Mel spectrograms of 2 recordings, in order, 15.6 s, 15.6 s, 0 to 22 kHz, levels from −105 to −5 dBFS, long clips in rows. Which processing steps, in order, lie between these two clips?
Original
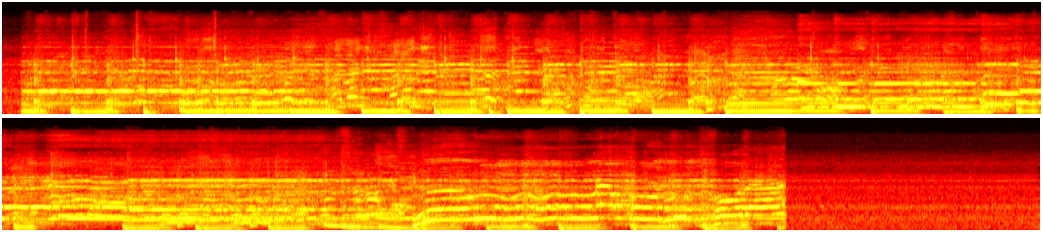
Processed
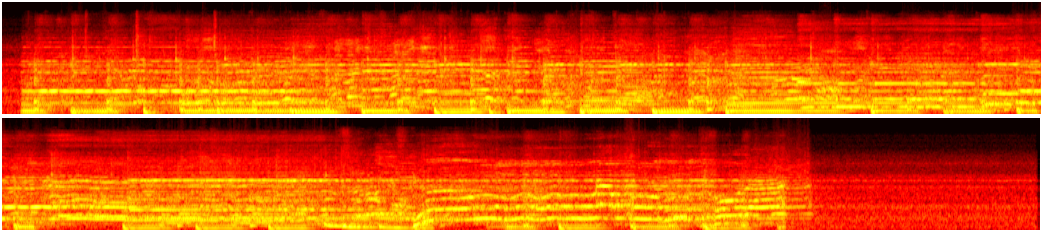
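11.03–11.57 HPF 620 Hz -> 210 Hz 12 dB/oct; speakerphone echo 0.2 s, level -10 dB; on a send at -9 dB: reverb RT60 1.1 s, pre-delay 3 ms; on the sum: gain -4 dB

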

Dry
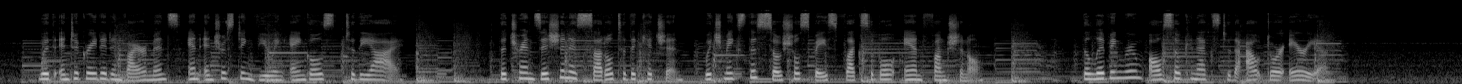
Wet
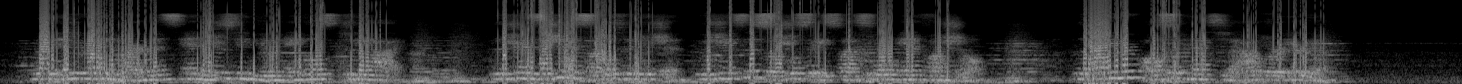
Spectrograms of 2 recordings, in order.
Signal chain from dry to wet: phase scrambler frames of 0.2 s; wrapped overs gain 18 dB

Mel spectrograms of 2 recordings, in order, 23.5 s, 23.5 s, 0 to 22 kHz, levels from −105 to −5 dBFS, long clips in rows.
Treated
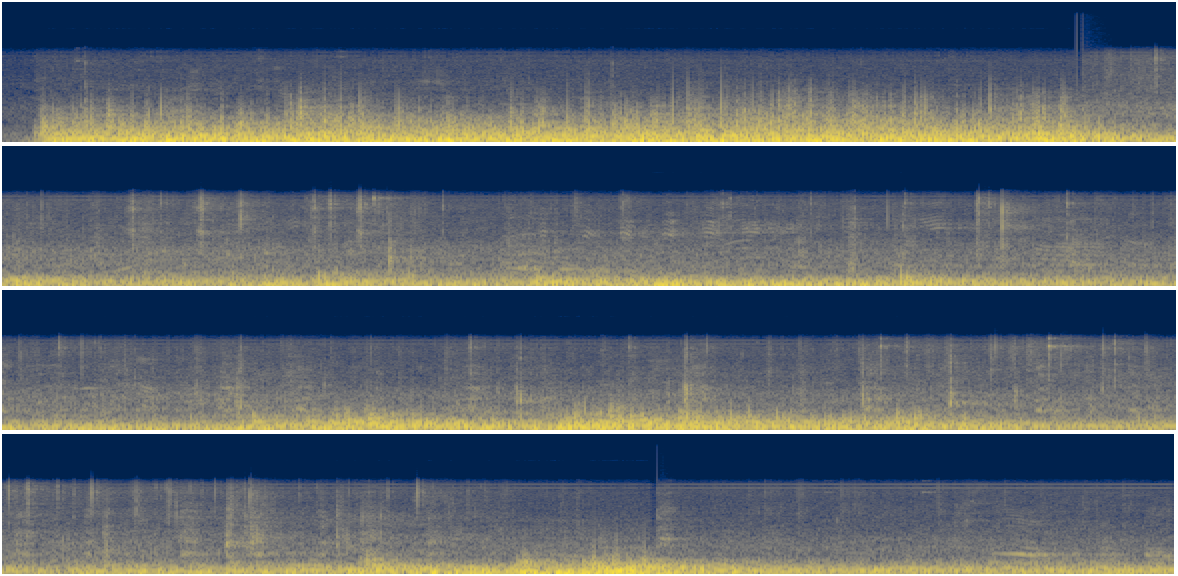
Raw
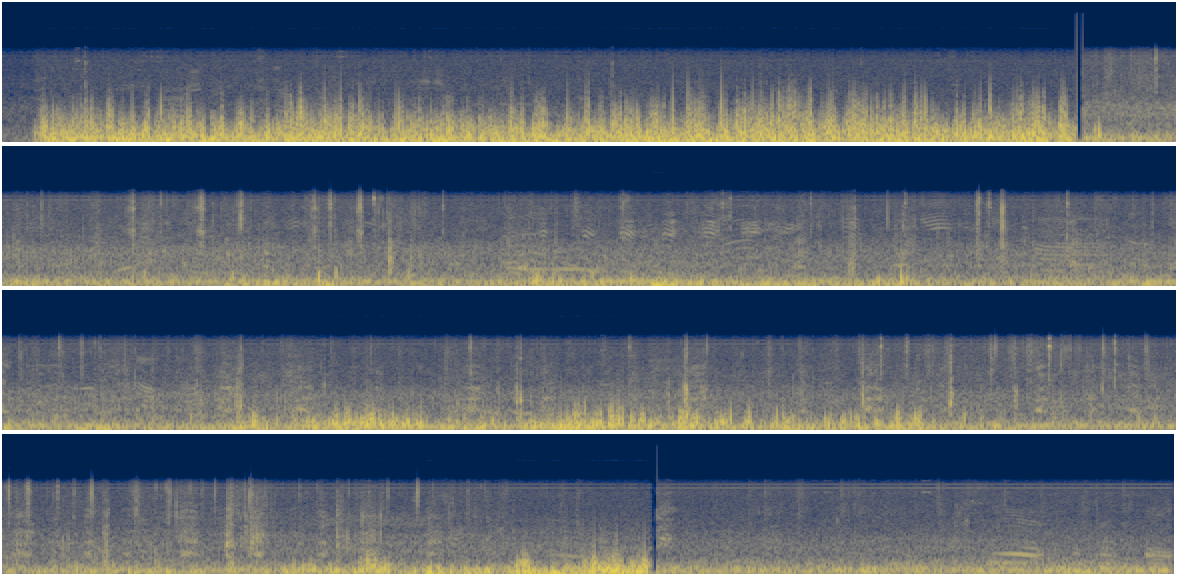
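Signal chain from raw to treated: on a send: low shelf 200 Hz +10.5 dB + reverb RT60 1.2 s, pre-delay 22 ms, DRR 5.5 dB; on the sum: gain -2 dB

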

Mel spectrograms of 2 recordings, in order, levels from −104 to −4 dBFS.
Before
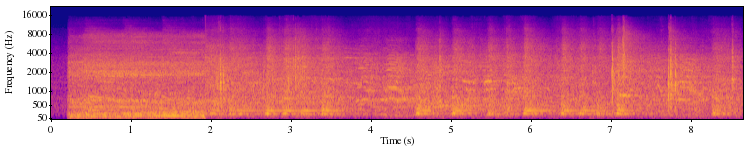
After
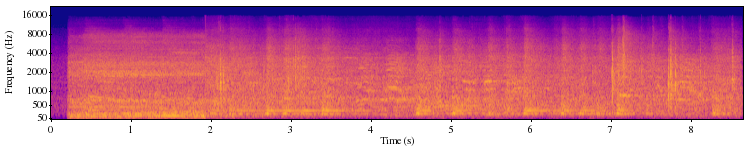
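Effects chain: on a send: feedback echo 0.369 s, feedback 57%, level -13 dB

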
